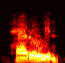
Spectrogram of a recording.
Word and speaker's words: heroine: Yang ini dibaca E, yang ini dibaca E, dan itu dibaca in biasa. Jadi membacanya menjadi heroin, heroin, heroin.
